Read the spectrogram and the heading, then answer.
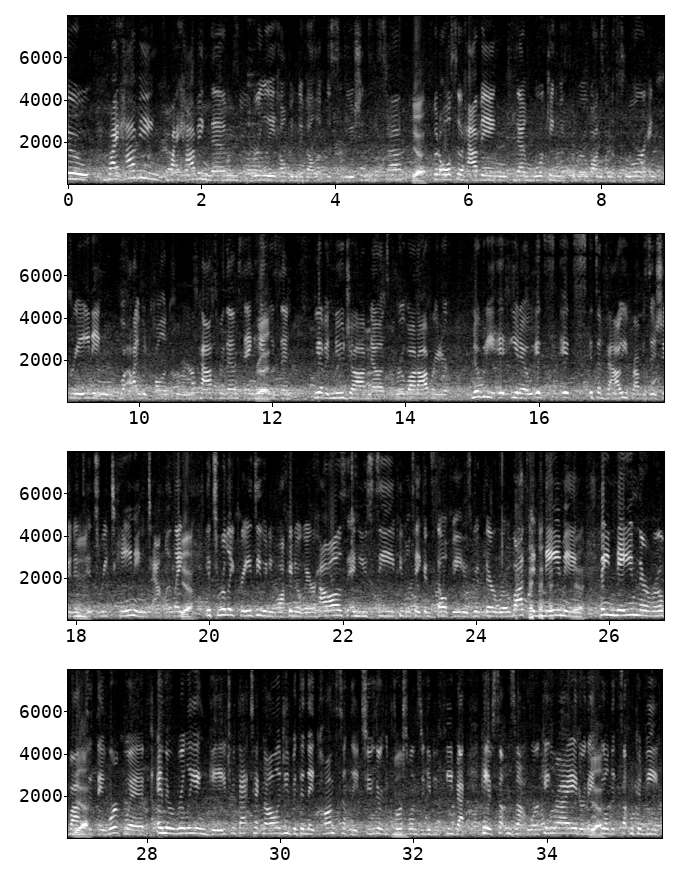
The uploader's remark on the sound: Live from Manifest 2023 in the Pitney Bowes booth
